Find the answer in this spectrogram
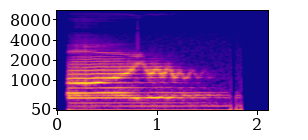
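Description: A comic "boing" sound effect: one twangy, pitched tone whose pitch wobbles partway through, cut off abruptly near the end with a brief blip after it.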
